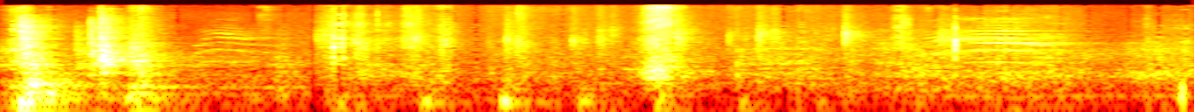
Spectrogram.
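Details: Siamese cats home alone, howling as they miss their absent owner: wailing harmonic cries near the start and a longer wavering one near the end, mixed with clattering, thumps and household noise indoors.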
